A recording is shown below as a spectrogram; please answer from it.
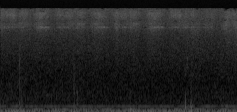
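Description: Plastic massage star rubbed and pressed over bare skin: faint rubbing with a few small ticks, over a low steady hum.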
